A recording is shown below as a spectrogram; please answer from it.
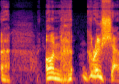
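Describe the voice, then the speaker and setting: Using a put-on character voice, a man speaks at a high pitch with a raspy sound. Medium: video game. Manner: hesitant, stammering.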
